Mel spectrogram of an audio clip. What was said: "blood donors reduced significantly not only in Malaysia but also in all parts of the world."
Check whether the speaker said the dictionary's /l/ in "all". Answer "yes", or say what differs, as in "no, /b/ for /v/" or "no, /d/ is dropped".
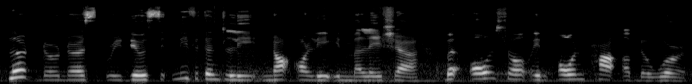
no, /n/ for /l/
